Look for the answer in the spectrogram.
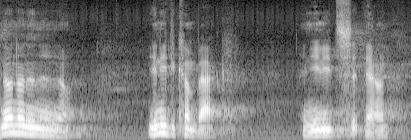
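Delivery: soft, very gentle, very calm voice. Retelling how the leader stopped a man storming out: gentle, calm voice. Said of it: "so gently and so calmly".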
